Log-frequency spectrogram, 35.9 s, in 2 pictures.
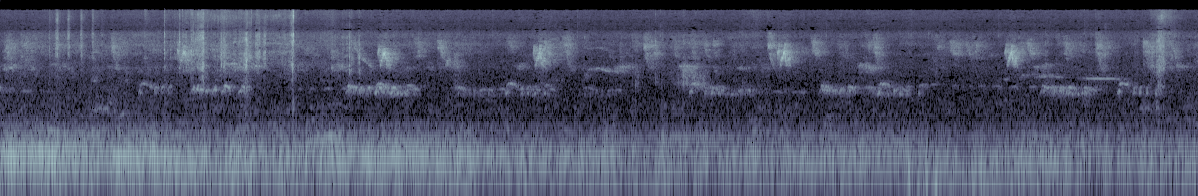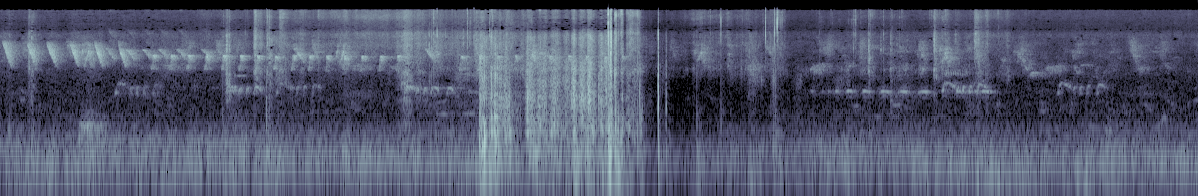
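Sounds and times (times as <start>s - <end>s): low outdoor rumble: 0.0s - 35.9s
wild birds calling and chirping: 0.0s - 35.9s
loud rustle: 23.8s - 27.9s.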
